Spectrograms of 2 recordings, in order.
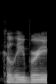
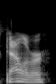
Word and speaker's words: Calibre: Well, I'm using Calibre, which if you're like me, you probably pronounced it Calibri or Calibre. But, no, apparently according to their website, it's Calibre.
